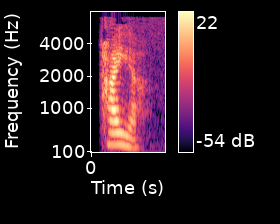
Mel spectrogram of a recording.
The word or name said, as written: hiya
